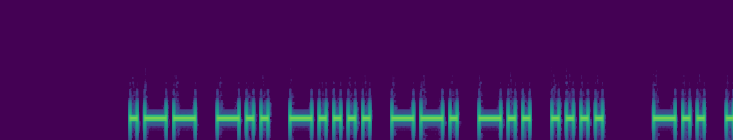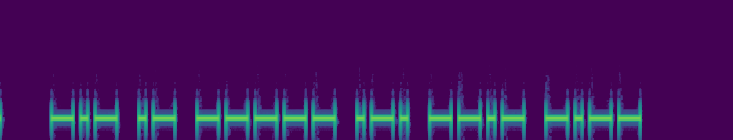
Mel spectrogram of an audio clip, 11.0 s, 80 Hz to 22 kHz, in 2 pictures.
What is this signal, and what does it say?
Morse code, heard as a keyed tone, about 22 wpm, 700 Hz. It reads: WD6GDH DE KA0RQY
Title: USA Callsign DE Callsign - 6 Characters - 22wpm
